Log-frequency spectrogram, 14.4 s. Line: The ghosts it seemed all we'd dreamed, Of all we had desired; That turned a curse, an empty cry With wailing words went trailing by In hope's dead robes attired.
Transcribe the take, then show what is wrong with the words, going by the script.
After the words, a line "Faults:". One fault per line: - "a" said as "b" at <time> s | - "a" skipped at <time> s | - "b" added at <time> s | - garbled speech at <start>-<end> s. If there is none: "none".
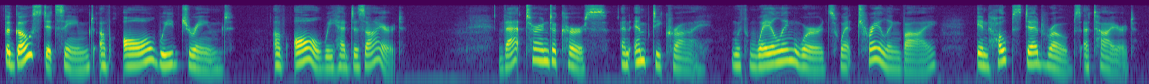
The ghost it seemed of all we'd dreamed, Of all we had desired; That turned a curse, an empty cry With wailing words went trailing by In hope's dead robes attired.
Faults:
- "ghosts" said as "ghost" at 0.1 s
- "of" added at 1.2 s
